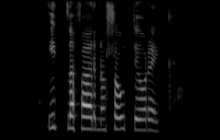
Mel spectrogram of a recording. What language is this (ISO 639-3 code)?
isl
